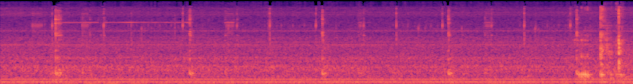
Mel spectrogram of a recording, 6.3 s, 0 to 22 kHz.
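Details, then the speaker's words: 1TB Western Digital hard drive with failed heads whose sliders were sheared off: a soft click about every 1.3 seconds over a faint spinning hum, quieter than older drives' clacking. Hard drive head clicking. "these are a little quieter than some of the older drives you may have heard or may have seen in some of our other videos where they're just kind of just this loud clacking sound these are a little more subtle"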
